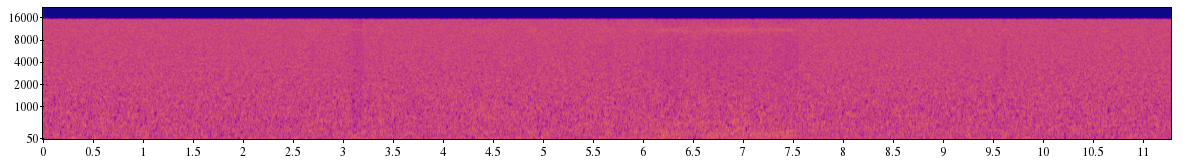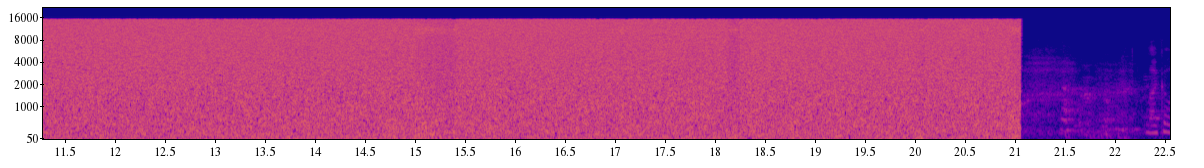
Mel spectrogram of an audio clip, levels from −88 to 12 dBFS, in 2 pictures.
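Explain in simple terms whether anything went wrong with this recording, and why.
From the start to about 21.06 s, the audio suffers a wrong sample width fault: it was read back in smaller chunks than it was stored in, which fits 32-bit samples being read as 24-bit. The sound becomes loud noise with the original buried underneath, running at three-quarters speed and lower pitch.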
